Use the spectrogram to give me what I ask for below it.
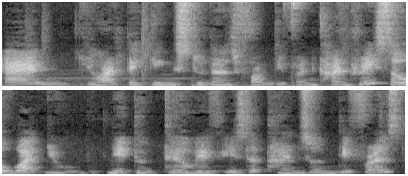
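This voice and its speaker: A woman's medium-pitched voice with a Mandarin accent, ordinary pitch variation and hardly any pauses, over music in the background. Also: moderate pace. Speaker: vlogger and online language tutor. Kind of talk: casual vlog talk to camera. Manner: conversational with fillers and false starts.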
